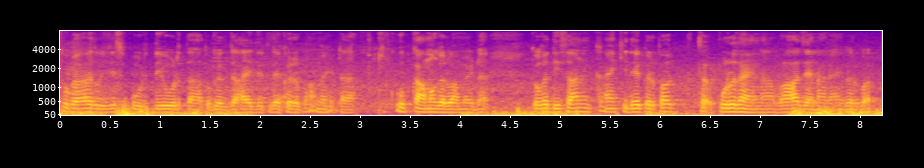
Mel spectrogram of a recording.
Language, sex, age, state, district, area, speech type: Goan Konkani, male, 18-30, Goa, Salcete, urban, spontaneous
